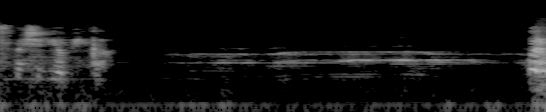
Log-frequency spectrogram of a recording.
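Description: Near silence: a faint snatch of speech right at the start, then a faint drawn-out voice sound in the middle.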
